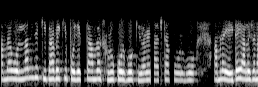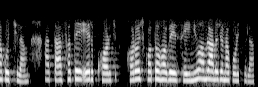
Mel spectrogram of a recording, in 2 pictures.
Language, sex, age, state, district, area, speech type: Bengali, female, 45-60, West Bengal, Nadia, rural, conversation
